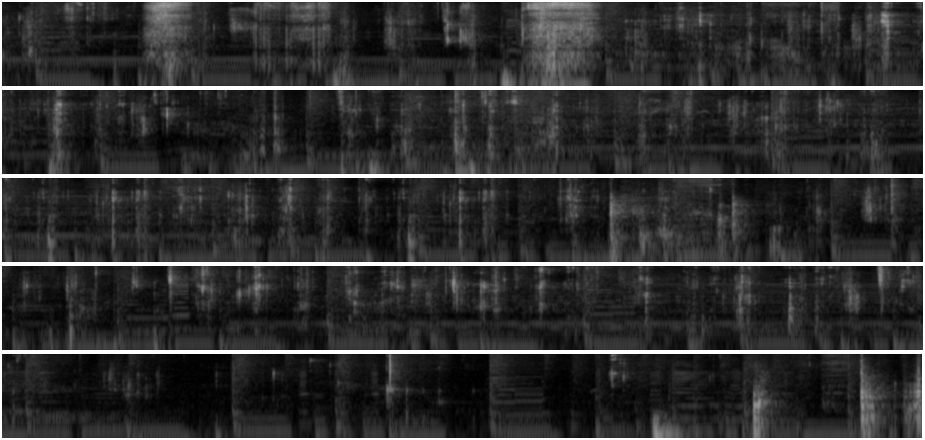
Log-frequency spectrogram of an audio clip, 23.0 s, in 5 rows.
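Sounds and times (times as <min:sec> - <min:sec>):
chewing with wet mouth clicks: 0:00.0 - 0:21.7
background music: 0:00.0 - 0:23.0.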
